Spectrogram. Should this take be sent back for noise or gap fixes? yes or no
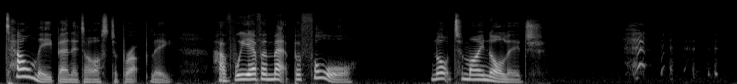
yes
